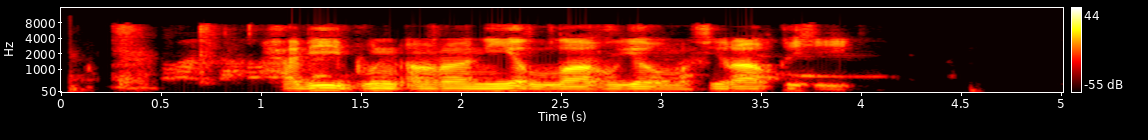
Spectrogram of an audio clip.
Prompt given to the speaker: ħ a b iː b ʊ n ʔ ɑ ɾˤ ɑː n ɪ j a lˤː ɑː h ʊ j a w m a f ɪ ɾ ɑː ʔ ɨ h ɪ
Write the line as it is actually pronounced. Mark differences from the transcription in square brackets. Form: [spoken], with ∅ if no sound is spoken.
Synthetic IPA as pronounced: ħ a b iː b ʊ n ʔ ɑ ɾˤ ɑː n ɪ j a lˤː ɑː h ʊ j a w m a f ɪ ɾ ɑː [q] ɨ h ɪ

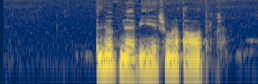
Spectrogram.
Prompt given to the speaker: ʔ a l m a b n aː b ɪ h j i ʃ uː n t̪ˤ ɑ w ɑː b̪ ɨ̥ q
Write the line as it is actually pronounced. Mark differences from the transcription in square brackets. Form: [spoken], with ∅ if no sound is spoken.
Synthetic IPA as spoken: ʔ a l m a b n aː b ɪ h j [a] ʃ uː n t̪ˤ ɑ w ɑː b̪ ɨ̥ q

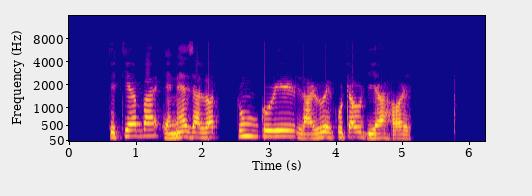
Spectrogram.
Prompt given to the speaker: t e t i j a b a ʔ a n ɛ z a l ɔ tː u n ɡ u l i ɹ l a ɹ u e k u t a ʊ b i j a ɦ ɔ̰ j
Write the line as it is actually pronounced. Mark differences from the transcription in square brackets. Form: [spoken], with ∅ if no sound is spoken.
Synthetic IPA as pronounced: [k] e t i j a b a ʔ [ɛ] n ɛ z a l ɔ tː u [ŋ] ɡ u [ɹ] i ɹ l a ɹ u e k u t a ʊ [d] i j a ɦ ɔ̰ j

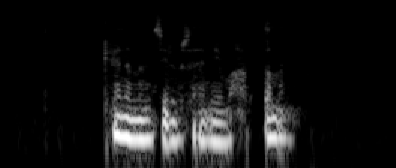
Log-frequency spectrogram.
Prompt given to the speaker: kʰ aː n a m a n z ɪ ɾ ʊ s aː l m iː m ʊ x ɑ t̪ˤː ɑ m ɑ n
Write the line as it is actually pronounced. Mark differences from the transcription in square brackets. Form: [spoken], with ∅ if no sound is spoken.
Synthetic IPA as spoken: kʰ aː n a m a n z ɪ [l] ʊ s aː [∅] m iː m ʊ [ħ] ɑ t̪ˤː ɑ m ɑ n

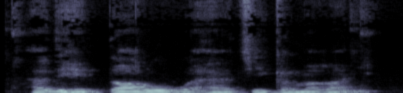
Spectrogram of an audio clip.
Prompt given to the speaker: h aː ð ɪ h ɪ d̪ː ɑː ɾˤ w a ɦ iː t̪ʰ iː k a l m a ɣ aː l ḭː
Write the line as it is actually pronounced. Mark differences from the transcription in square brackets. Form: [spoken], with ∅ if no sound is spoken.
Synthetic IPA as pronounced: h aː ð ɪ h ɪ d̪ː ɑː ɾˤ w a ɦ [aː] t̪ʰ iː k a l m a ɣ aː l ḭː

